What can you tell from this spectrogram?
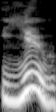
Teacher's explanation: when I say the sound U, I don't mean oo, I mean U, beginning with the sound Y. The phonetic symbol for Y is a J, as in Jägermeister.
